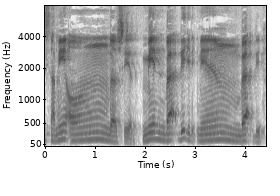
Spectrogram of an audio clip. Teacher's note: shatihim manalladzi kemudian di halaman 21 tentang iqlab Apa itu iqlab bunyi nun mati atau tanwin berhadapan dengan huruf ba bunyinya jadi m disertai dengan samar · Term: iklab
